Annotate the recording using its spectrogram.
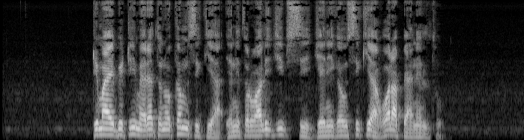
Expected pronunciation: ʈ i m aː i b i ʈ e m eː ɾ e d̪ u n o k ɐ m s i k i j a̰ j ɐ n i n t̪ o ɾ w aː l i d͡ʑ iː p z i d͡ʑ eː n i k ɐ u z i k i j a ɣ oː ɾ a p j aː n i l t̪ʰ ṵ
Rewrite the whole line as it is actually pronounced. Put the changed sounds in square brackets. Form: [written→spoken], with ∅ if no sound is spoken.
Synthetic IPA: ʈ i m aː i b i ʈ [e→i] m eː ɾ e [d̪→t̪] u n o k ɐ m s i k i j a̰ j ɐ n i [n→∅] t̪ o ɾ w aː l i d͡ʑ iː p [z→s] i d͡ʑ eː n i k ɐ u [z→s] i k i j a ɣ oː ɾ a p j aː n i l t̪ʰ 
